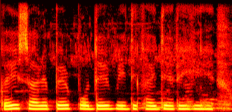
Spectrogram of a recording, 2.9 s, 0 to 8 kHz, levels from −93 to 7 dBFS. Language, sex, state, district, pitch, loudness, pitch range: Hindi, female, Arunachal Pradesh, Longding, 235 Hz, -13 LUFS, 235-245 Hz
